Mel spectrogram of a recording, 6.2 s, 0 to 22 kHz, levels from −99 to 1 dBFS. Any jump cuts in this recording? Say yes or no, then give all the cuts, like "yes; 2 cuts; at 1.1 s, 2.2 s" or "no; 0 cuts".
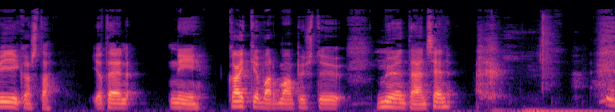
yes; 1 cut; at 2.2 s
